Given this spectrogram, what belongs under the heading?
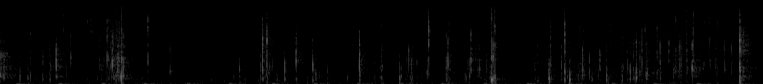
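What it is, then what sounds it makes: Plastic bag of dried potpourri. A clear cellophane bag of dried pink and red potpourri petals is held up, then scratched and squeezed with long painted nails. The result is quiet, bright crinkling and crackling in quick, sharp bursts that fade almost instantly, with short pauses between flurries.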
